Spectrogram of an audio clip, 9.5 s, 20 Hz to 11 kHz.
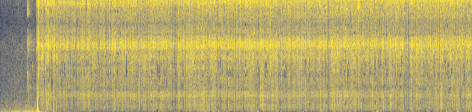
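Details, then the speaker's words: Yeswelder MIG-Pro250 with .035 wire welding a long bead on beveled 5/16 scrap steel plate: a steady frying arc sizzle with occasional sharp pops from rust impurities, most likely porosity holes in the bead. "so every now you turn every now and then you'll hear a little bit of a pop sound and that is me getting into a little bit of the rust so it's impurities and that pop is most likely a little hole in the bead called porosity"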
